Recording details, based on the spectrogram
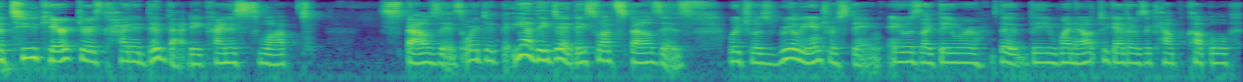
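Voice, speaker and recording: A woman's voice: deep voice, normal speed, a little mellow. Chatty woman rambling about books. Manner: rambling, self-correcting, laughs at herself. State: stuffed-up nose. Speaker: book vlogger. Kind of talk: casual chatty book review. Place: basement at home.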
